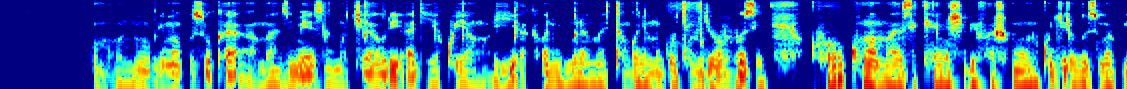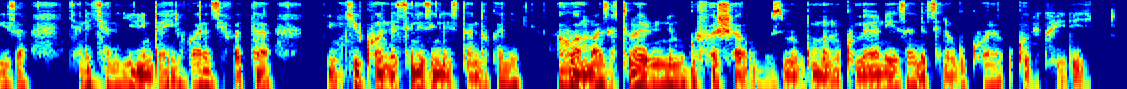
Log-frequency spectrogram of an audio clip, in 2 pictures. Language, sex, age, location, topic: Kinyarwanda, male, 18-24, Kigali, health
